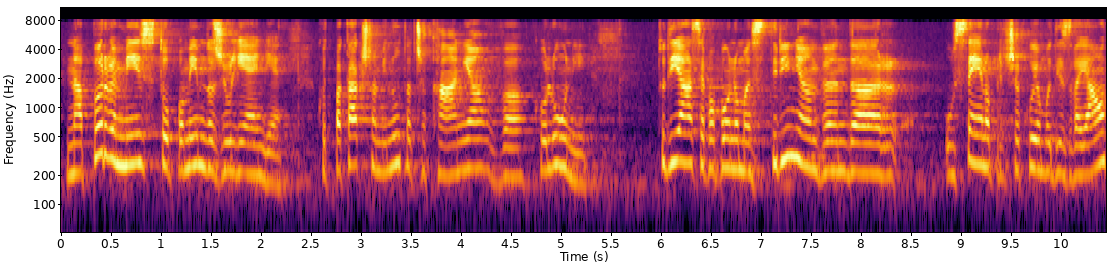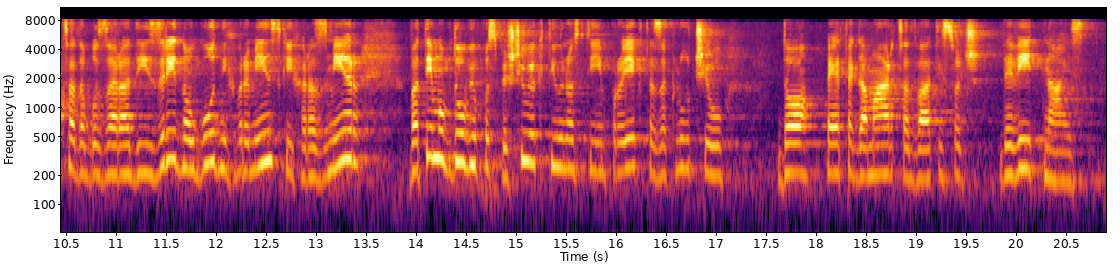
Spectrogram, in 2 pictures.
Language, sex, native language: Slovenian, female, Slovenian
